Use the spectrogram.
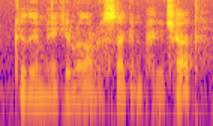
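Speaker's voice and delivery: plain reading voice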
